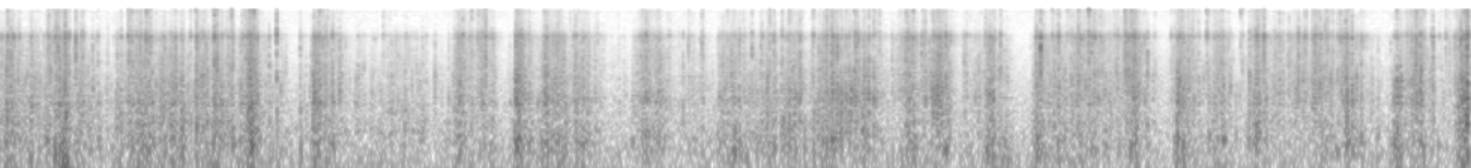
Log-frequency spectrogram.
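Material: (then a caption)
Plastic. An empty, hand-sized, thin clear plastic packaging bag is crumpled and rubbed between fingers in yellow rubber gloves. The result is continuous, dense crinkling with rapid sharp crackles that rise and fall in loudness. The sound is bright and mostly high, with very little low end.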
